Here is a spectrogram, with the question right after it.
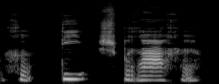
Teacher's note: So the SP at the beginning is sp, and then we have the German R, the R, and then we have the CH, which is the guttural one because it comes after A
